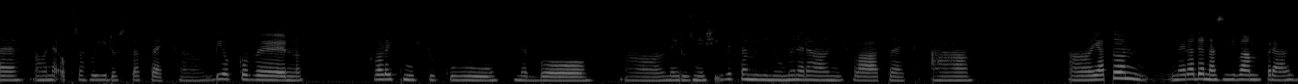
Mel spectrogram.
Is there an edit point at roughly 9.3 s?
no; 0 cuts

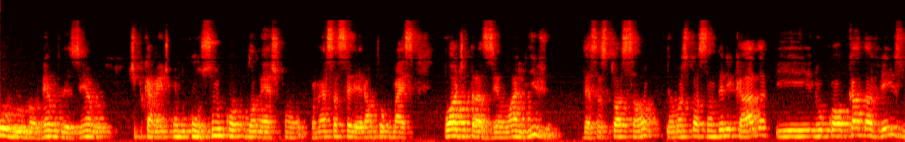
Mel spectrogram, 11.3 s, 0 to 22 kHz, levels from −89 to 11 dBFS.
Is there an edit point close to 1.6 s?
no; 3 cuts; at 5.4 s, 8.3 s, 9.7 s

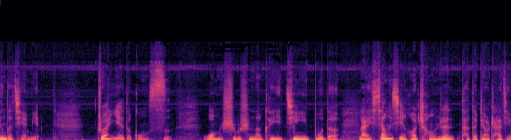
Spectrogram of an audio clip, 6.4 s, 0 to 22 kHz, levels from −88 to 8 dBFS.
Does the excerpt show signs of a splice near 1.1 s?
yes; 1 cut; at 1.1 s

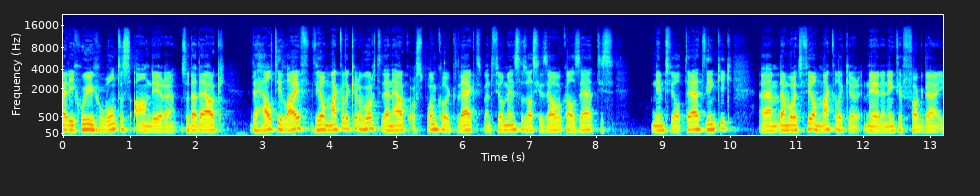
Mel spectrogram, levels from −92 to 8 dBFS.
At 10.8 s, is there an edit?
yes; 3 cuts; at 9.6 s, 10.8 s, 12.0 s

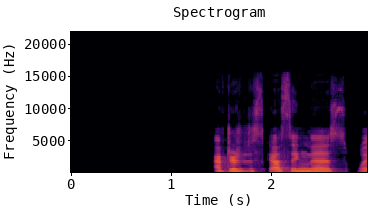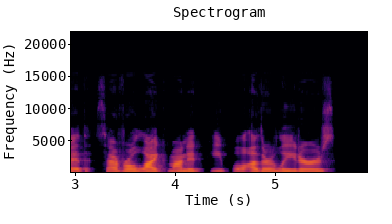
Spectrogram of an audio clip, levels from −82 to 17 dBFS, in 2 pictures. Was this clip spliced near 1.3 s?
yes; 1 cut; at 1.3 s

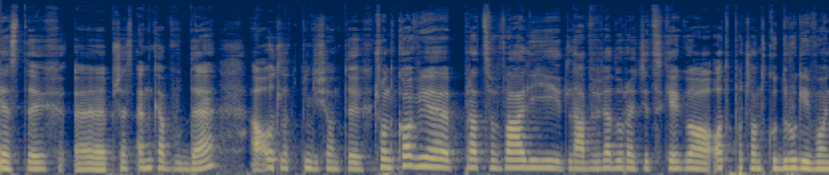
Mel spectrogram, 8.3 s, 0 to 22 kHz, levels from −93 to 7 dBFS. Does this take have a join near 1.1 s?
no; 1 cut; at 3.7 s

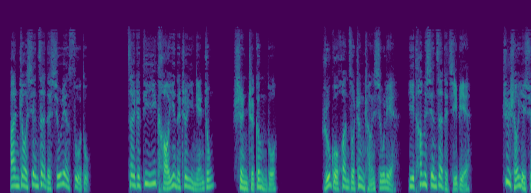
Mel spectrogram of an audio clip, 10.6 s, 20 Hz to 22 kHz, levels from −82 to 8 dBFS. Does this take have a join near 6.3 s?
no; 2 cuts; at 4.6 s, 8.1 s

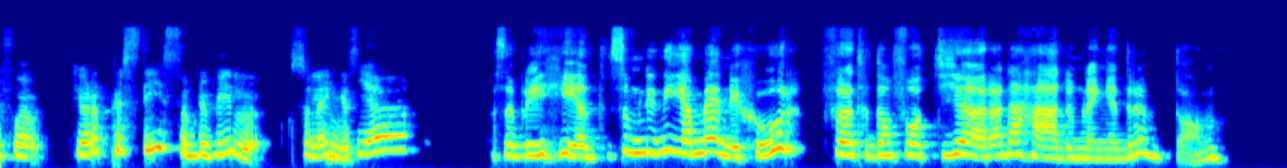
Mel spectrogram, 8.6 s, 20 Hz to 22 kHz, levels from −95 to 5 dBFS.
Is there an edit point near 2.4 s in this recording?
yes; 1 cut; at 2.4 s

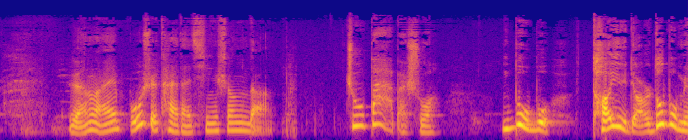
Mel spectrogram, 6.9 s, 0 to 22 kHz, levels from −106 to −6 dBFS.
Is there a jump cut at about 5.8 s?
no; 1 cut; at 2.8 s

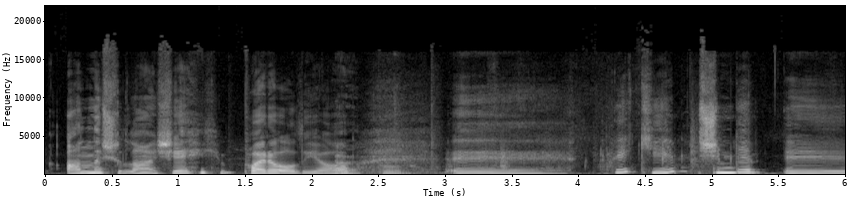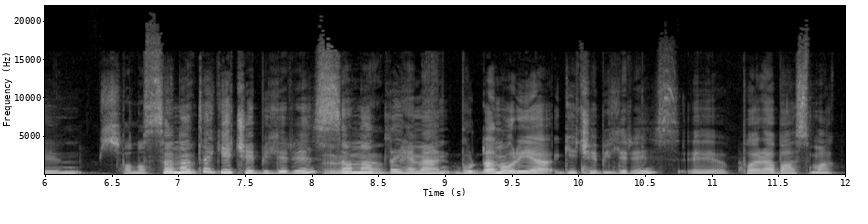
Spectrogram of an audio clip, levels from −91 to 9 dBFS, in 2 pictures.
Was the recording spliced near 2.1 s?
no; 1 cut; at 8.6 s

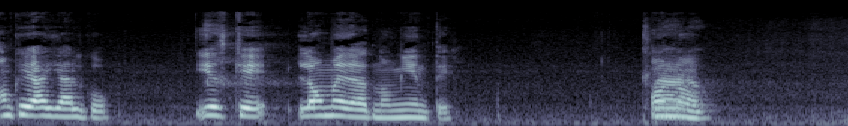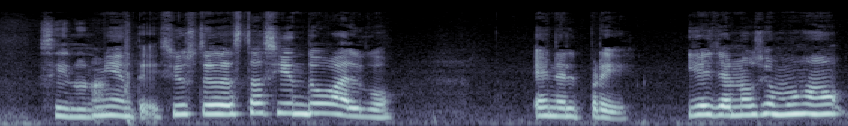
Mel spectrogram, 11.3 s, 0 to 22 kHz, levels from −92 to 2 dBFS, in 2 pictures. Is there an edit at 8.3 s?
no; 1 cut; at 6.3 s

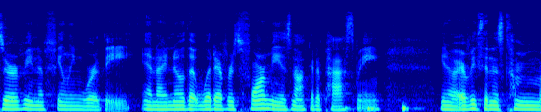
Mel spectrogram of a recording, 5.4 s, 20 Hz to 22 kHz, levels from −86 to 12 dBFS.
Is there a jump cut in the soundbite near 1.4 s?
no; 0 cuts

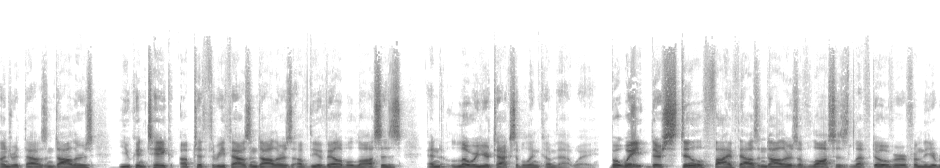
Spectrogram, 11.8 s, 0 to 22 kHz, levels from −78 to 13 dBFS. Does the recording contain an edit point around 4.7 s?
no; 1 cut; at 7.6 s

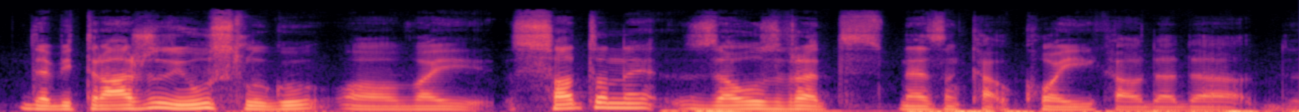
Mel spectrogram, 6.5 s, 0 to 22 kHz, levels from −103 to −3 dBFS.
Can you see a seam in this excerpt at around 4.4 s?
no; 1 cut; at 2.5 s

